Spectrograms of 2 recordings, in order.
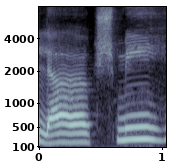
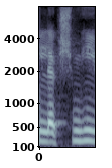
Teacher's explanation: विसर्ग है, सारी सांस का विसर्जन करेंगे लक्ष्मी ही पर बोलते हुए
